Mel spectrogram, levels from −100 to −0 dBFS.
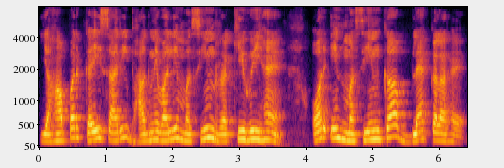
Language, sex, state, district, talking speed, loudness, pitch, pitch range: Hindi, male, Uttar Pradesh, Lalitpur, 160 wpm, -15 LUFS, 175 Hz, 155-195 Hz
